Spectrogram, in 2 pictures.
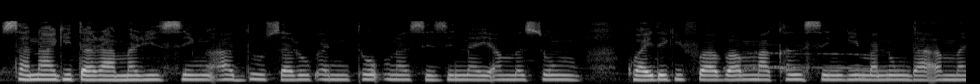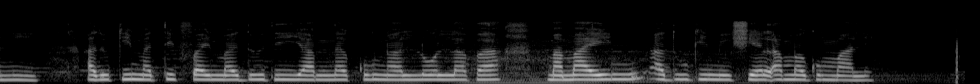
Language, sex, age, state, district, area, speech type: Manipuri, female, 30-45, Manipur, Churachandpur, urban, read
